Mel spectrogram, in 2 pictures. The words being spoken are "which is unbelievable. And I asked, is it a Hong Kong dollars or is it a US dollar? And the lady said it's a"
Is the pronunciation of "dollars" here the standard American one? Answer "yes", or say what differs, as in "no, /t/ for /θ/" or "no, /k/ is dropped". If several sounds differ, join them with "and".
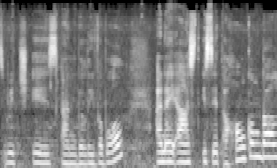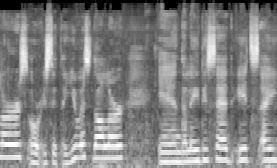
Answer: no, /s/ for /z/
